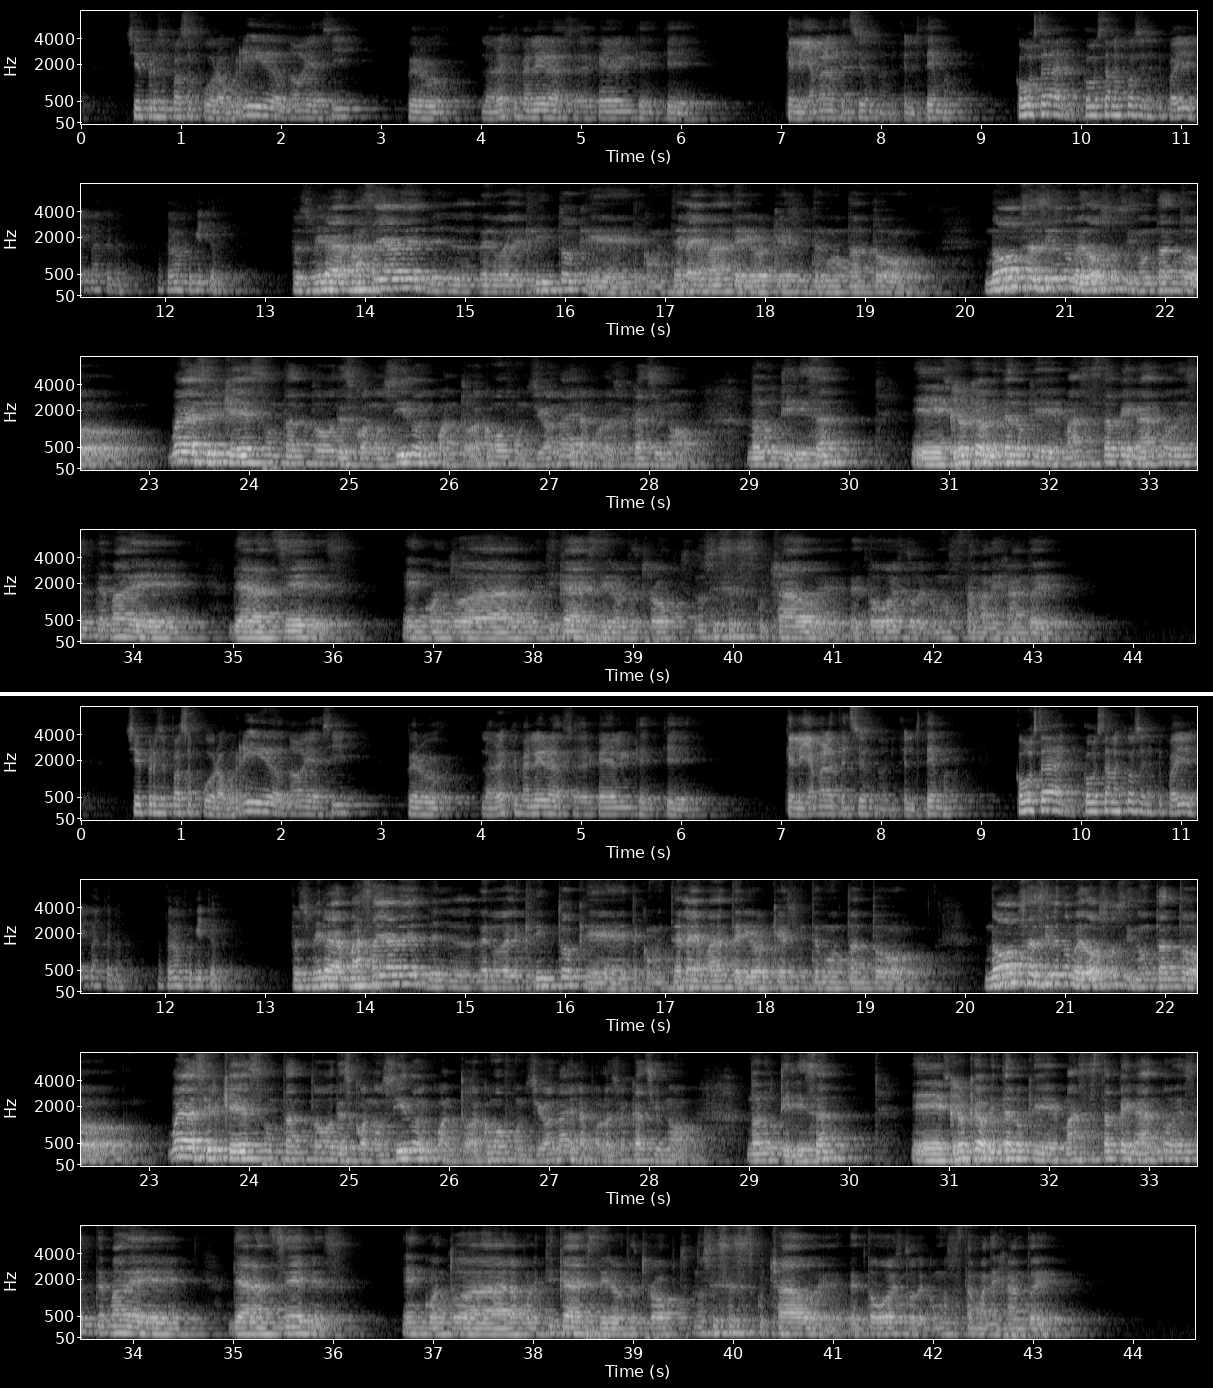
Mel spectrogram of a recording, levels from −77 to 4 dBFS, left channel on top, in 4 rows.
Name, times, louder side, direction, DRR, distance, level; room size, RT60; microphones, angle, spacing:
voice 1, 0.5-2.7 3.3-3.7 4.0-6.1 7.1-8.7 9.4-11.6 11.9-12.5 31.0-31.1 37.1-37.4, right 2 dB, 20° right, 2 dB, 0.4 m, -29 dB
voice 2, 13.3-19.4 19.9-20.0 20.2-22.8 23.2-29.8 30.3-34.5 35.0-36.1 36.7-43.2, right 1 dB, 70° right, -2 dB, 1.6 m, -24 dB
9.7 x 5.6 x 2.8 m, 1.1 s
head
